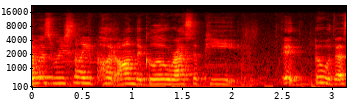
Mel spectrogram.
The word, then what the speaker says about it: Glow Recipe: recently put on the glow recipes oh that sounds so weird to say that I thought I was saying it wrong it is glow recipe but for some reason I was like lo recipe that's weird um anyway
